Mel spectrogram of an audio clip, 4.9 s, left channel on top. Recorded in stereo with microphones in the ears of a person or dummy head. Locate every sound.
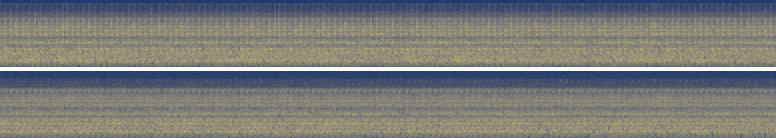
0.0 s an engine running: 50° left (ahead or behind), 9 m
